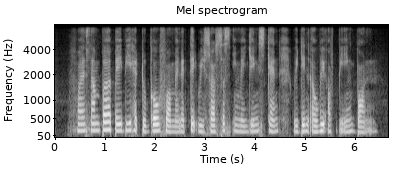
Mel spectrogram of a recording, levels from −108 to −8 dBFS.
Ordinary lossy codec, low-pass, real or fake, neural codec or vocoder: none; 7.2 kHz; fake; codec, 16 kHz, 8 kbps, FreqCodec, smaller model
